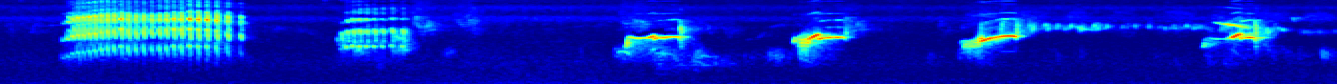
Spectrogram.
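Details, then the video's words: A guira cuckoo (Guira guira, anu-branco), a South American bird, opens with a harsh, rattling burst, then gives a run of loud, inflected whistles about every one and a half seconds. "Anu branco,Guira guira, cantando -canto do anu branco"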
